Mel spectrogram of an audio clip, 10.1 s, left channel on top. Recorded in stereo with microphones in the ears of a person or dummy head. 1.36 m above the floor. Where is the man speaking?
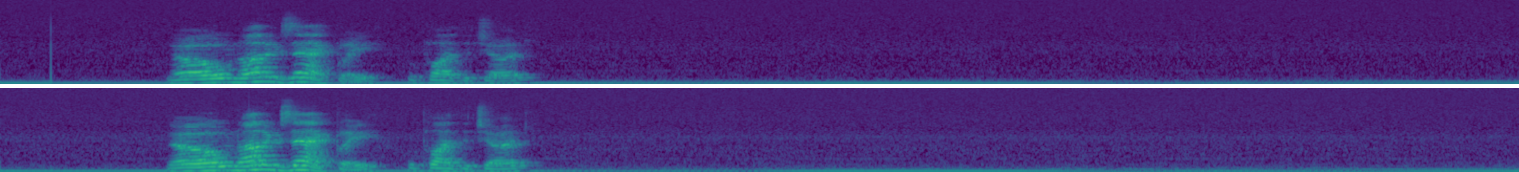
40° right (ahead or behind), 1.9 m.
